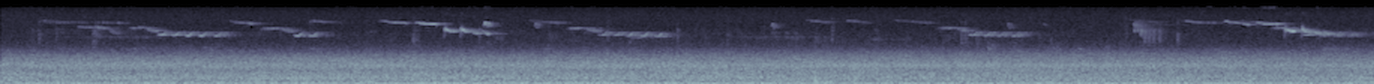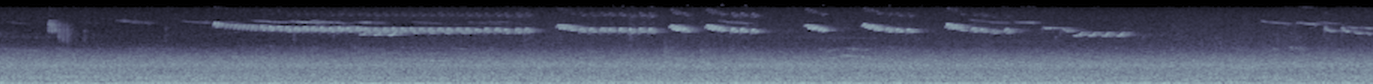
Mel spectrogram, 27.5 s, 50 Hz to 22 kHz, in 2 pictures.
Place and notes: Contención Island Day 6 inner northeast - Walking to the sounds of Contención Island Day 6 Sunday January 10th
The Drive Moor Crescent Moorfield Lodore Road
Stood back from the edge of open grass
still
I am not obvious
a dog noses by then sees me
and freezes
then barks
to be chastised by its owner
England, United Kingdom, 10 January 2021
